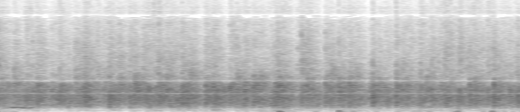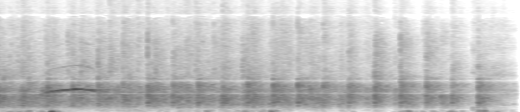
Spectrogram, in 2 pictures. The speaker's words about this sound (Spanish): Y por eso recibe este maravilloso aplauso el gran Isaías Lafuente.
